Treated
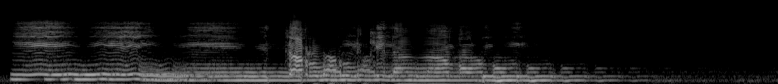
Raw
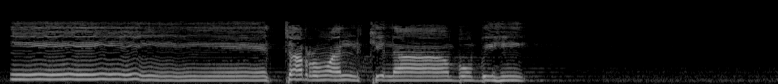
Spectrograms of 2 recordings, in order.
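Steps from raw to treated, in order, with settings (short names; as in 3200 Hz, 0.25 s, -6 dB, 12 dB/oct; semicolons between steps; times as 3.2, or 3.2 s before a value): sine folder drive 6 dB, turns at -14 dBFS; notches 60/120/180/240 Hz; low-pass opened by the level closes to 700 Hz, open at -16 dBFS; harmonic tremolo 1.2 Hz, depth 100%, crossover 480 Hz; analogue delay 0.338 s, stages 2048, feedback 43%, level -3 dB; gain -5.5 dB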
